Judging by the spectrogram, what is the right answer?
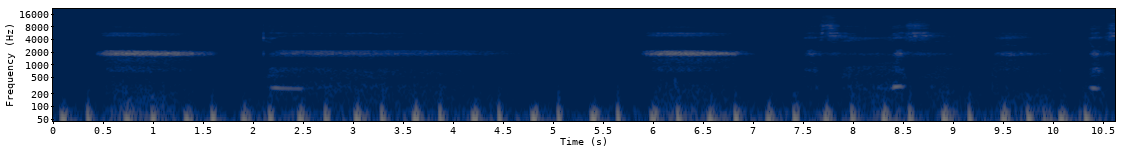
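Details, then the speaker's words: Heartbeat ASMR recorded with a 3Dio binaural microphone during a hugging sleep-aid stream: steady heartbeat at about 100 a minute under soft whispering, pulse noted as slightly fast; heartbeat. "ちょっと脈早いよね。ちょっと早いね。"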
